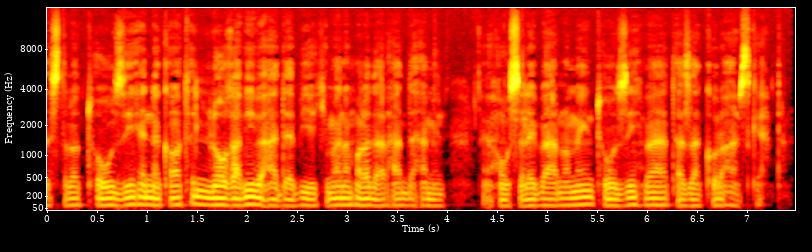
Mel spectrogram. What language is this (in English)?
Persian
